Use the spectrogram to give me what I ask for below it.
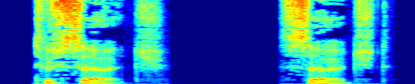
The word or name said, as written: search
